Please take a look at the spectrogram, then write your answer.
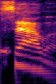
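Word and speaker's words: Saleh: Will the defense Robert Salah put some respect on that name.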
